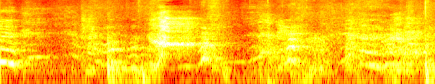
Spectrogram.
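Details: A Corgi puppy playfully attacking gives short, squeaky yips and little rough growls, with human voices, laughter and an "ouch" mixed in; Corgi.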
